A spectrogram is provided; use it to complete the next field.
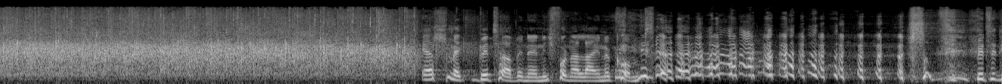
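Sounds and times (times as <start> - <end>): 
audience applause: 0.0 - 4.7
speech: 4.2 - 7.9, 9.1 - 10.0
laughter: 6.1 - 10.0.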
